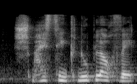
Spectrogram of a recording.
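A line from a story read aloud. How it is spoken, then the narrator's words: Whisper. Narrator (German): flüsterte zu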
